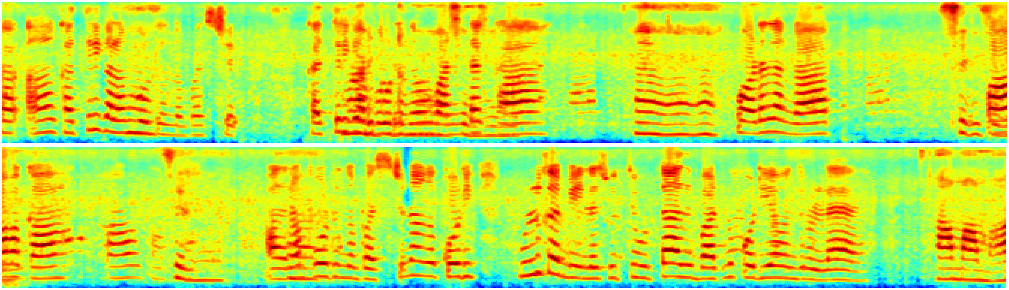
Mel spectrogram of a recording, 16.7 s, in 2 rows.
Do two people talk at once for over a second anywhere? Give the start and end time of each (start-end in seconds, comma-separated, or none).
2.8-4.2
